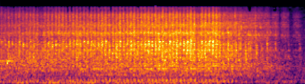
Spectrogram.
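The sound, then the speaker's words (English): A car engine idles steadily after the car is stopped, a continuous low rumble with a faint rattling texture and no voices, holding even for about four seconds before easing slightly. “I'm going to stop the car.”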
